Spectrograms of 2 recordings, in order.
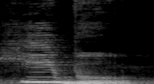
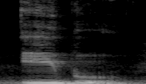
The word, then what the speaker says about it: hibou: In their pronunciation, like the little phonetic, representation of the pronunciation, it just has like the I, like ibu, but it tells you in parentheses that it says le H est aspiré. It is an aspirated H.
